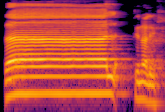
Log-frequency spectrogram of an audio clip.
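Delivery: দাল drawn out slowly over three alif; three alif stretch. Shown as a demonstration. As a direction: give দাল its full long pull.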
